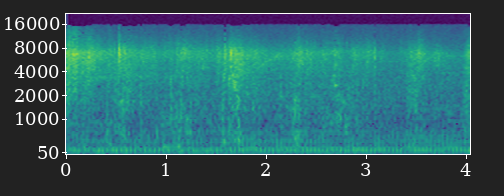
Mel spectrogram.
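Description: A steady low hum with scattered short clicks and rustles over it.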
